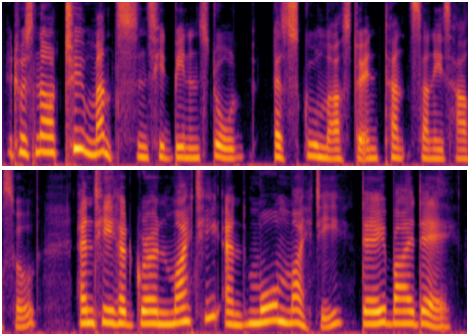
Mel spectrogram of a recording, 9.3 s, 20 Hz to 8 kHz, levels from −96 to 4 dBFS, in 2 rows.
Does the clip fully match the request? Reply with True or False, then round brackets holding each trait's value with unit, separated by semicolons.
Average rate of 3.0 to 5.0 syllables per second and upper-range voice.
True (4.4 syllables/s; 210 Hz)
